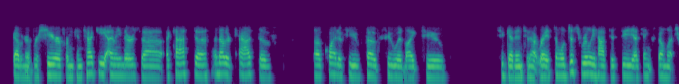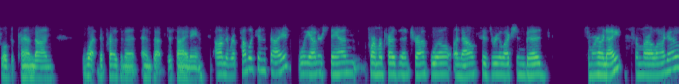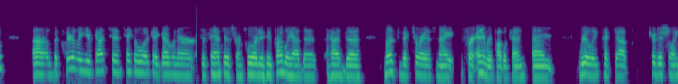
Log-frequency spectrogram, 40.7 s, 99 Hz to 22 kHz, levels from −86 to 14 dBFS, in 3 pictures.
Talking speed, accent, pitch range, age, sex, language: 145 wpm, American, 165-190 Hz, 50-69, female, English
